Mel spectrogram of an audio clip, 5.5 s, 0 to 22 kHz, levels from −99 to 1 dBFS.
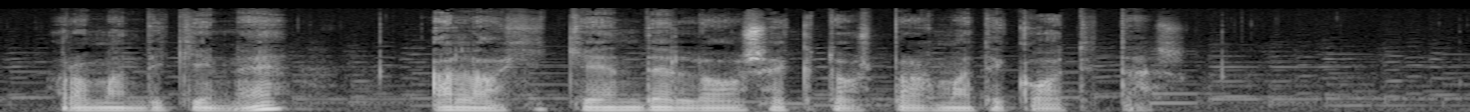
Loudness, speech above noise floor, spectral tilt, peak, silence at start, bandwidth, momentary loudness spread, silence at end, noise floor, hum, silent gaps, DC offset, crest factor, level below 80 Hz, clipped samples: -25 LUFS; 24 dB; -5 dB/octave; -4 dBFS; 0.05 s; 16 kHz; 15 LU; 0.1 s; -48 dBFS; none; none; under 0.1%; 20 dB; -40 dBFS; under 0.1%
